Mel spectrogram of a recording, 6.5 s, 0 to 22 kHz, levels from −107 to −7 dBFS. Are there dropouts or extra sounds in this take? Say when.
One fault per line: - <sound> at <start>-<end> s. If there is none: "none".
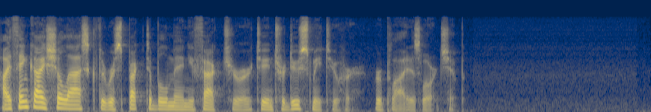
none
